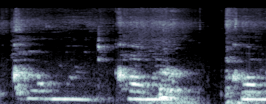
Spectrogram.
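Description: A person's voice making wordless vocal sounds in three short phrases, each held on a fairly steady pitch.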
